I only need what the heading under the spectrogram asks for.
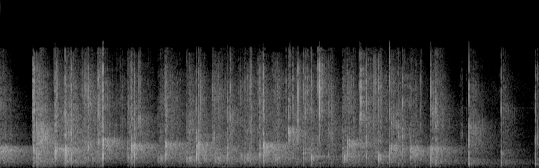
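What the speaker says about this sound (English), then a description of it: "let's welcome or thank them one last time with a big round of applause" An audience gives a big round of applause to thank panelists after a discussion, with dense, continuous clapping from many people for several seconds.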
